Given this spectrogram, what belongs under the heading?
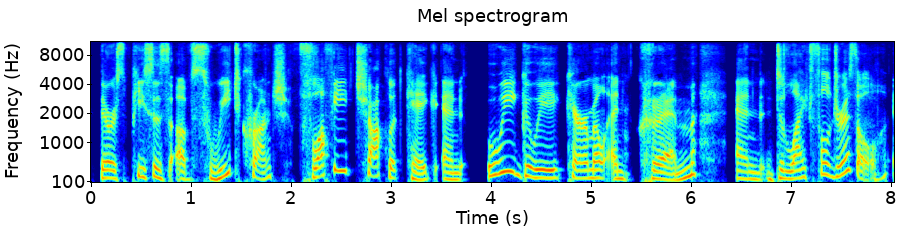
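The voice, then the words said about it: Minnesota accent. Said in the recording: “I love your Minnesota accent. It's so on point.”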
